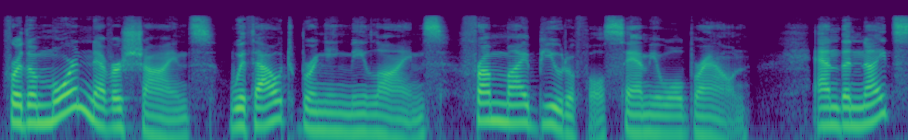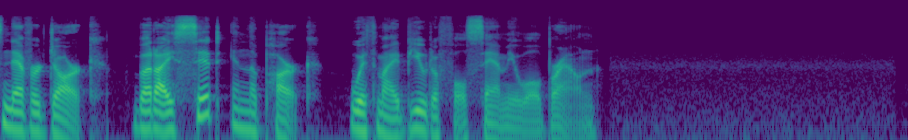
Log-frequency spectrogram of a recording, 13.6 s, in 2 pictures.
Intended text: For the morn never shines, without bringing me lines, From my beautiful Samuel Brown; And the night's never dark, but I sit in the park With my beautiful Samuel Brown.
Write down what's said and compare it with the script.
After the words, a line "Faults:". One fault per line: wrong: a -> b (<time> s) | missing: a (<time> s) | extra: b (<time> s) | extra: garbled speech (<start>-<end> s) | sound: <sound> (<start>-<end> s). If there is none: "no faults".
For the morn never shines, without bringing me lines, From my beautiful Samuel Brown; And the night's never dark, but I sit in the park With my beautiful Samuel Brown.
Faults:
no faults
